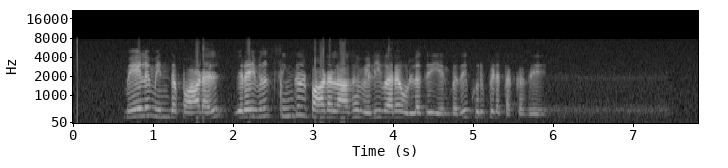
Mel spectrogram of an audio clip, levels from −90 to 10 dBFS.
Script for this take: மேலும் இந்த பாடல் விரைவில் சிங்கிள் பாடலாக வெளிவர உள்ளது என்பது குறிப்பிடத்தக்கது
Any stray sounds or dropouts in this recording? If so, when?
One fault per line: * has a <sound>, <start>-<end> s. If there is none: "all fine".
all fine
